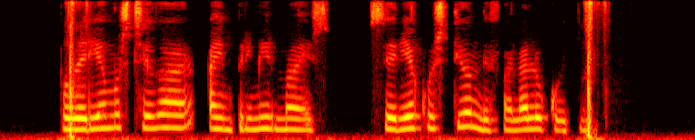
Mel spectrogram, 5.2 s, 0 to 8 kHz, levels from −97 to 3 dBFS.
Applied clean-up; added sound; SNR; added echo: neural diffusion model UNIVERSE++.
